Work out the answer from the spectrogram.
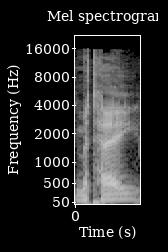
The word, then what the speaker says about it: MATE: I call it Mate because that's how it's spelt in the UK. I know it's supposed to be pronounced Mate, but I'm not saying Mate.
